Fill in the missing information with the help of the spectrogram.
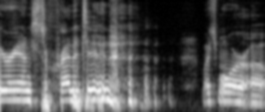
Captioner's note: laughing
